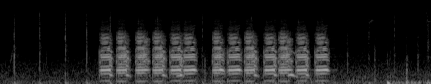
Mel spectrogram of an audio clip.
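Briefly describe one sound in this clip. A goose honks loudly several times.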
